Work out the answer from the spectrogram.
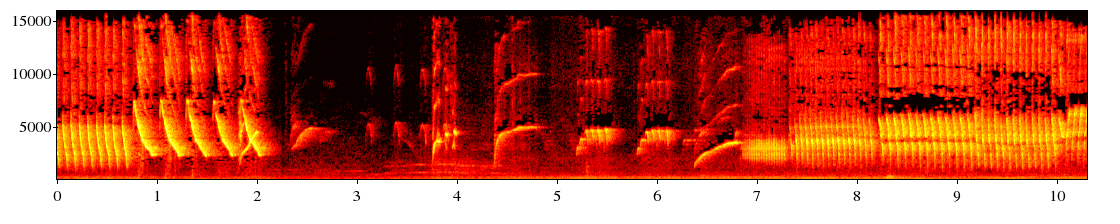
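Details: Canary training song meant for young canaries learning to sing: fast high chirps sweep downward, then a short pause, scattered rising whistles, and a long tight buzzy roll held to the end.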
